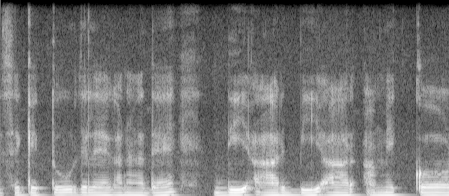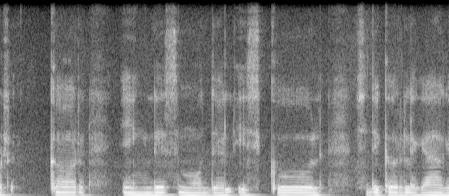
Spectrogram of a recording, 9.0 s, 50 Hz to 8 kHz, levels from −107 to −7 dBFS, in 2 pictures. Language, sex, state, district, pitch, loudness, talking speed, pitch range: Chakma, male, Tripura, Dhalai, 105 Hz, -16 LUFS, 65 wpm, 100-105 Hz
